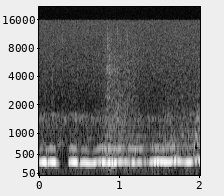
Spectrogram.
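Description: A single voice humming or moaning one long, slightly wavering note, with a brief break about a third of a second in. It is an eerie sound that the men take for someone crying.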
